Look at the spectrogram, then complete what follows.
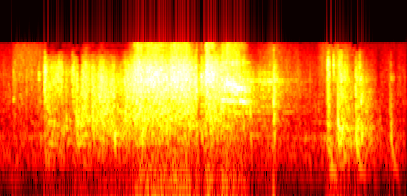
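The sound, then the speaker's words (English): A loud, rough blast of gunfire, a man being shot, swells for about a second, set among several sharp cracking bangs before and after it, with a muffled rumbling clatter underneath. “I just shot a man.”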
